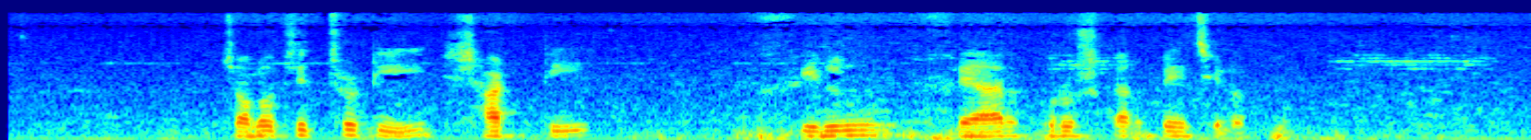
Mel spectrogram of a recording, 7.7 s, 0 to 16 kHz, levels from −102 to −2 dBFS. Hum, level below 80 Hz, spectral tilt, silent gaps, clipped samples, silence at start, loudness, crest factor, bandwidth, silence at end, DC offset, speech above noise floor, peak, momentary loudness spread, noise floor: none; -48 dBFS; -7 dB/octave; none; under 0.1%; 0.5 s; -29 LUFS; 24 dB; 11.5 kHz; 0.3 s; under 0.1%; 26 dB; -6 dBFS; 22 LU; -54 dBFS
